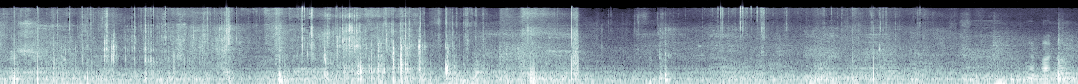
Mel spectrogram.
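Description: Crinkling plastic print sleeves and clicking display pieces being handled while a vendor table is set up, with a busy run of rustles and clicks over the first six seconds that then goes quieter.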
